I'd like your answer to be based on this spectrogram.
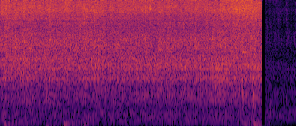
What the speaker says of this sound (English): You have to keep on stirring till all the tomatoes get mushy.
